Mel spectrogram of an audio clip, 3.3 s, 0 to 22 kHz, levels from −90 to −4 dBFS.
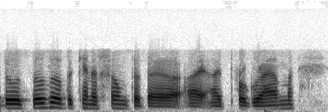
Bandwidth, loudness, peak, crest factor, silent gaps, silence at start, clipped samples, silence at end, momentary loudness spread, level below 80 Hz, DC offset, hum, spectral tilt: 3.7 kHz; -14 LUFS; 0 dBFS; 12 dB; none; 0 s; under 0.1%; 0.35 s; 6 LU; -52 dBFS; under 0.1%; none; -9.5 dB/octave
